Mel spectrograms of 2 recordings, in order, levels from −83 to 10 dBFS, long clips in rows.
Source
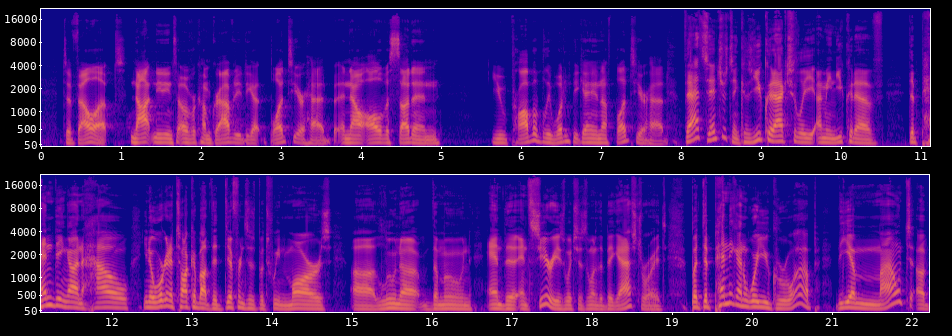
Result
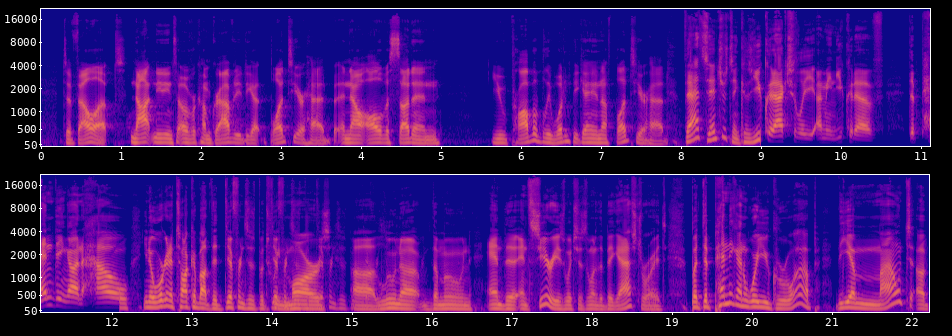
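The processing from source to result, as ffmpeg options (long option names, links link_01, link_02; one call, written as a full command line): ffmpeg -i in.wav -filter_complex "[0:a]asettb=1/sr,asplit=3[link_01][link_02][link_03];[link_01]atrim=end=8.994[link_04];[link_02]atrim=start=8.99:end=12.1,asetpts=PTS-STARTPTS,afade=type=in:duration=0.004:curve=qsin,afade=type=out:start_time=3.106:duration=0.004:curve=qsin,highpass=frequency=470:width=0.5412,highpass=frequency=470:width=1.3066[link_05];[link_03]atrim=start=12.096[link_06];[link_04][link_05]acrossfade=duration=0.004:curve1=hsin:curve2=qsin[link_07];[link_07][link_06]acrossfade=duration=0.004:curve1=qsin:curve2=hsin,asplit=2[link_08][link_09];[link_09]afade=type=in:start_time=13.32:duration=0.01,afade=type=out:start_time=13.92:duration=0.01,aecho=0:1:570|1140|1710|2280|2850|3420:0.562341|0.253054|0.113874|0.0512434|0.0230595|0.0103768[link_10];[link_08][link_10]amix=inputs=2:normalize=0,asettb=1/sr,asplit=3[link_11][link_12][link_13];[link_11]atrim=end=14.604[link_14];[link_12]atrim=start=14.6:end=17.12,asetpts=PTS-STARTPTS,afade=type=in:duration=0.004:curve=qsin,afade=type=out:start_time=2.516:duration=0.004:curve=qsin,highshelf=frequency=7200:gain=-10.5[link_15];[link_13]atrim=start=17.116[link_16];[link_14][link_15]acrossfade=duration=0.004:curve1=hsin:curve2=qsin[link_17];[link_17][link_16]acrossfade=duration=0.004:curve1=qsin:curve2=hsin" out.wav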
